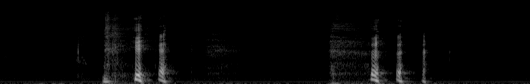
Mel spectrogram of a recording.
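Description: A young man sighs and mutters quietly, close by.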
